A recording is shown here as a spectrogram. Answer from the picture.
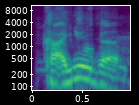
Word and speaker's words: Cayuga: Cayuga County. I'm saying it right. Cayuga. Yeah. Cayuga.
